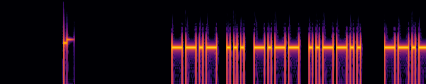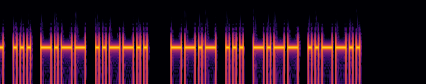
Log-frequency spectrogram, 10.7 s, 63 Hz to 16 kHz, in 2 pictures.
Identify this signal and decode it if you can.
Morse code, heard as a keyed tone, about 28 wpm, 700 Hz. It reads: QSY? QSY? QSY?
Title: Q-Codes Repeated 3x 28wpm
